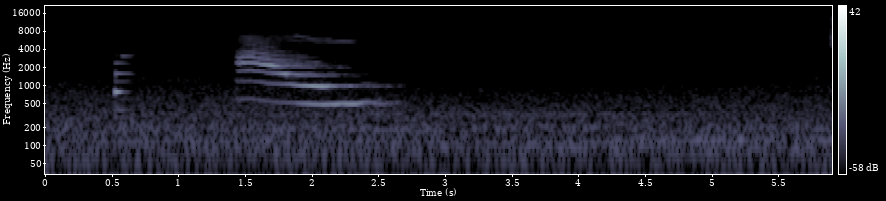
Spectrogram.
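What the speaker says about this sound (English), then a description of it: "I'm not hearing things. It really is a cat." A cat meows once in Genshin Impact, a single clear, drawn-out call rising then falling, heard alone over a quiet background after a faint brief chirp.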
